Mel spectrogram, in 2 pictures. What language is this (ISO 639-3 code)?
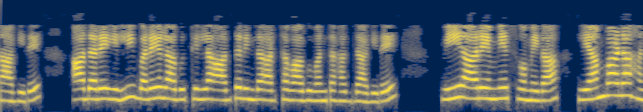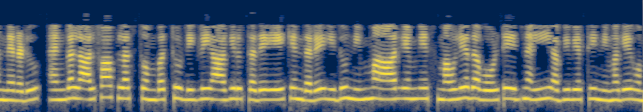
kan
